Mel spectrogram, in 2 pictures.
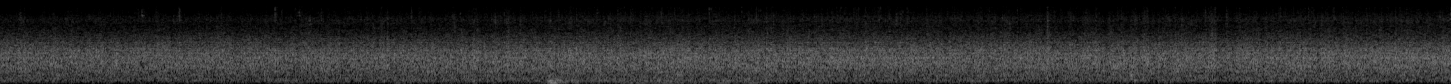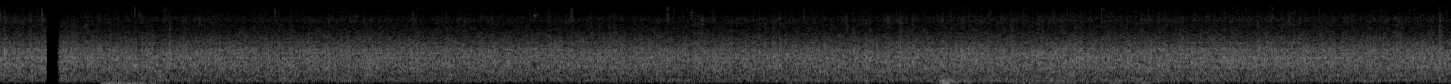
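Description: Steady rain falling, drops pattering on a wet metal railing. All sound drops out for an instant about halfway through.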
